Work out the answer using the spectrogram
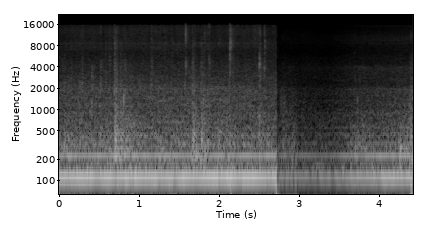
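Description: Spice masala sizzling in oil in a wok, with short scrapes from stirring, over a steady low hum. The masala is at the bhuna stage, fried until the oil separates. About two-thirds of the way in the sizzle cuts off suddenly, leaving the hum, and slowly comes back up.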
